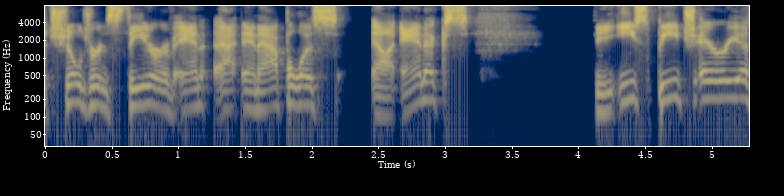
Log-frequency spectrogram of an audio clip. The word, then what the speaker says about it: Annapolis: Did I not say Annipulus right? Am I saying it wrong? How am I saying it wrong? Annapolis.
